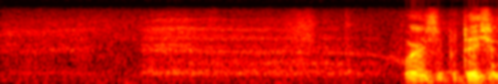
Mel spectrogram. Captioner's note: Hoss sighs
